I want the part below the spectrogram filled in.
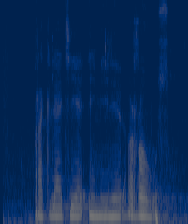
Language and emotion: Russian, neutral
